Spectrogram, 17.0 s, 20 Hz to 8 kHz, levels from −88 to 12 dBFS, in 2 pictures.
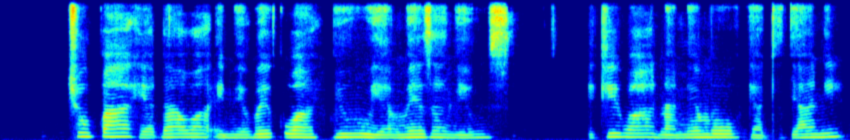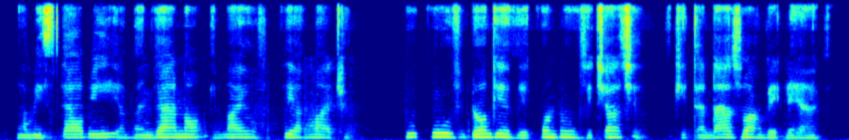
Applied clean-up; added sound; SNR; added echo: neural mask model DeepFilterNet 3.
